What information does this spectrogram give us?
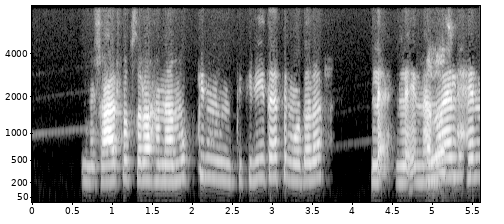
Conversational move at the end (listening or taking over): listening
